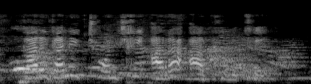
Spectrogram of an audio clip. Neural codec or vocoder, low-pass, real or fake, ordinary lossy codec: none; 10.8 kHz; real; AAC, 32 kbps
